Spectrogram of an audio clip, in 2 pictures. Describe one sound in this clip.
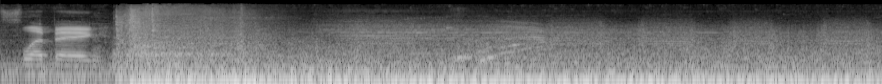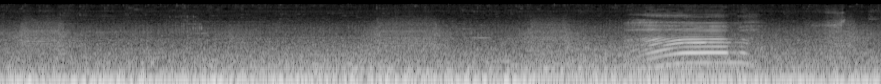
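An underwater vehicle's engine hums low and steady.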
